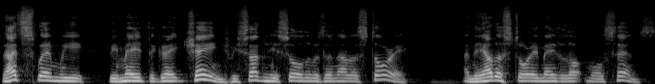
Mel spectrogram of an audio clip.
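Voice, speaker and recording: In a very clean recording with a silent background, a man with a fairly high pitch and a dark, mellow tone speaks at a fairly quick pace with ordinary pitch variation. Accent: English. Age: 80s+. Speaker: author and commentator. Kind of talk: interview.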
